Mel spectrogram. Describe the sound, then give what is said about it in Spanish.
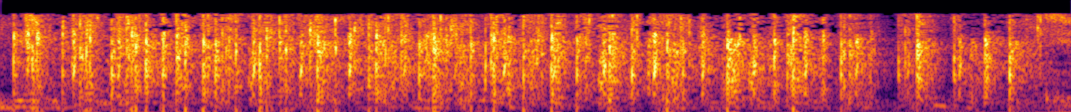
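Audience applause at a cultural centre concert, greeting a song played with a guest percussionist: dense, steady clapping fills the whole clip at an even level with no talk. “Un aplauso, por favor.”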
